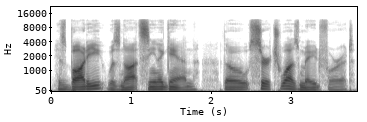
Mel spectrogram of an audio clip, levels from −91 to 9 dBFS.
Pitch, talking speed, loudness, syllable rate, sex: 100 Hz, 190 wpm, -19 LUFS, 4.2 syllables/s, male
